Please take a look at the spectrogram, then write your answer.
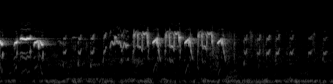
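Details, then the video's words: Sooty-headed bulbul heard while luring birds for hobby, described as a 'cengkram over fighter' singer: a loud warbled opening note, then a bubbly chattering phrase of quick chirps, ending in a few soft, evenly spaced ticks. "Burung Kutilang Cengkram over fighter"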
